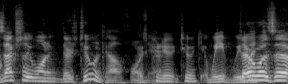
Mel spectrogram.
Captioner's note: laughs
